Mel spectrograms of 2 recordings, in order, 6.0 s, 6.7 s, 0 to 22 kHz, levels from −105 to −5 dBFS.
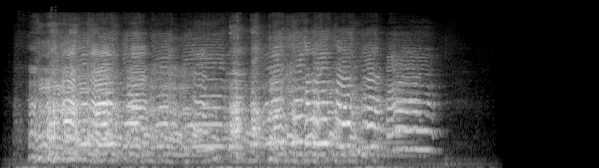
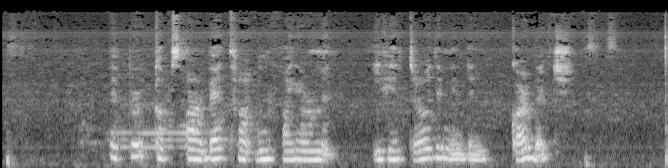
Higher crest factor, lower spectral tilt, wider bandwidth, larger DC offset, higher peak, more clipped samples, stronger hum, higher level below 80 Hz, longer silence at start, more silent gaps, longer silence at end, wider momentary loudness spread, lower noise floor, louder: about the same, 18 dB vs 20 dB; about the same, -2 dB/octave vs -3 dB/octave; second, 15 kHz vs 17 kHz; neither; second, -4 dBFS vs 0 dBFS; neither; neither; second, -68 dBFS vs -56 dBFS; first, 0.3 s vs 0.05 s; neither; first, 1.65 s vs 0 s; second, 11 LU vs 19 LU; first, -71 dBFS vs -47 dBFS; second, -21 LUFS vs -18 LUFS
